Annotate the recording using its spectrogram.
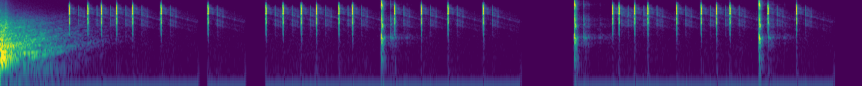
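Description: Short electronic ticks click rapidly in bursts.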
